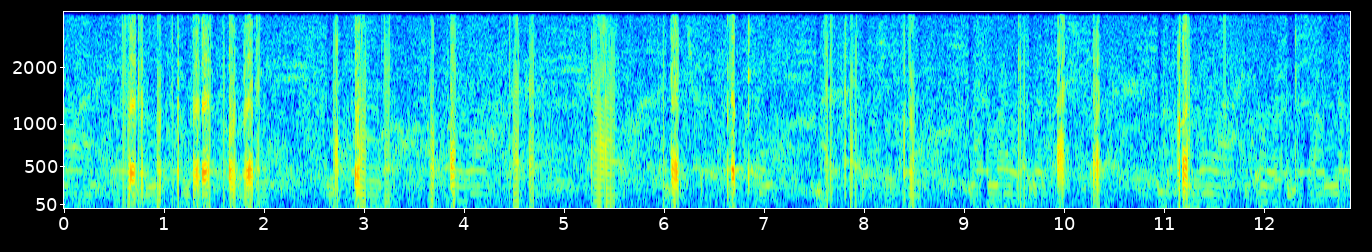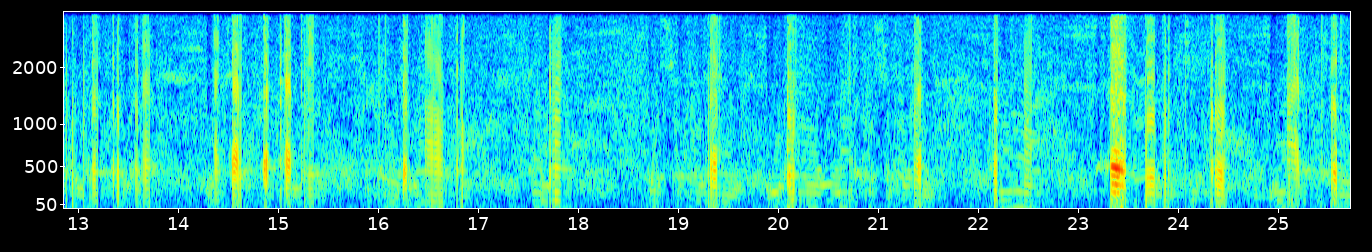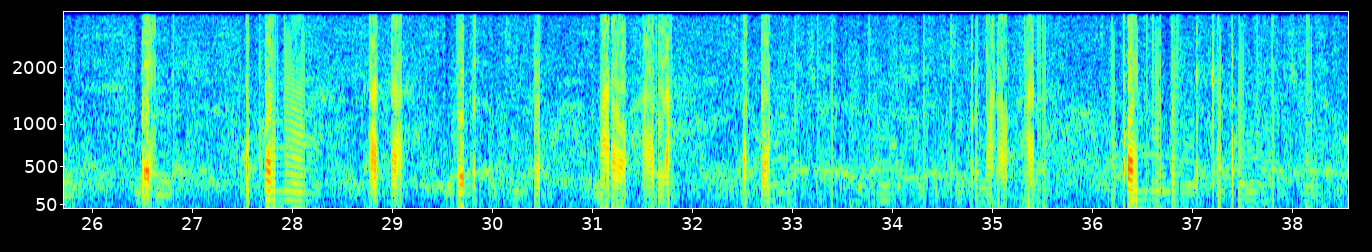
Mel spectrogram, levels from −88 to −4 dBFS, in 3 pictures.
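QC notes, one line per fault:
Throughout, mu-law and A-law mixed up: the telephone speech was coded as A-law and decoded as mu-law. The two laws map the 8-bit codes to different levels, so loudness is scrambled. Some peaks come out too big, other parts too small. The quietest samples land well above silence, so pauses fill with noise. Speech sounds harsh and distorted. The band stops at 4 kHz, as 8,000-sample telephone audio does.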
